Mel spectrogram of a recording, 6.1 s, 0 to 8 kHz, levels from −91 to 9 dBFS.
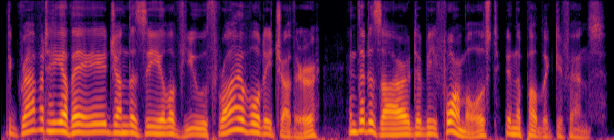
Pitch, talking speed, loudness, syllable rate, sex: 140 Hz, 215 wpm, -17 LUFS, 6.2 syllables/s, male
